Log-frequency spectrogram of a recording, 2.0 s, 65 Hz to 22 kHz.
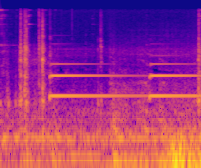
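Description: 2010 Hyundai Elantra's dashboard warning chime dinging at a single steady pitch about once a second, starting after a few clicks from the key and ignition. Near the end the engine cranks and starts, its low running sound swelling in under the chime.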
